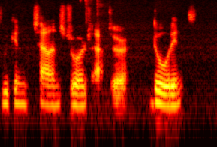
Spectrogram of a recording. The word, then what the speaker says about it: Daarinth: And he says, is there an order or list we can challenge George after Daarinth? That's not how you pronounce his name. It's Daarinth.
